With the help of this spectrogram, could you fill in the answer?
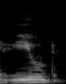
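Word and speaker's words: rude: यहाँ पे ऐसा नहीं कि रड पढ़ देंगे, आर यू डी ई, रड, ऐसा नहीं है। इसको हम लॉन्ग यू प्रोनाउंस करेंगे, रियूड, रियूड, है ना, रियूड।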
